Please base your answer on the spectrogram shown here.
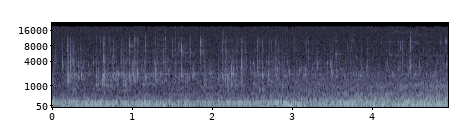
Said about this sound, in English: Describe every single different water stream.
